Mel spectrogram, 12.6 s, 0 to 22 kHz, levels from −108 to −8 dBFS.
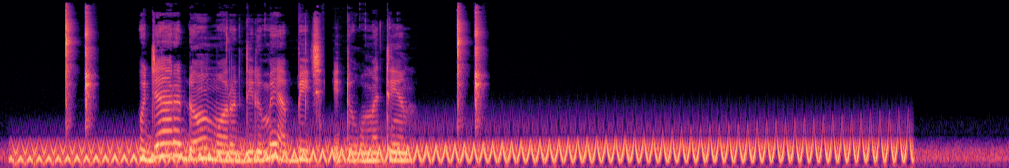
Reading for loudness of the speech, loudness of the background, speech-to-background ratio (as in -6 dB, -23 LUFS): -24.5 LUFS, -26.0 LUFS, 1.5 dB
